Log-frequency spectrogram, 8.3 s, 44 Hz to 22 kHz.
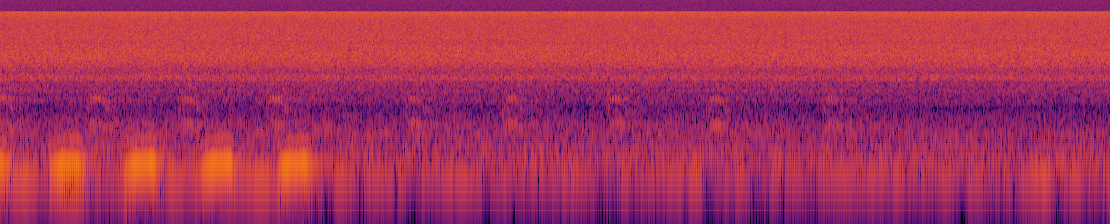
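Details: Great grey owl pair, mother and father, visiting their nest, recorded by a live nest camera on 19 March 2018: four deep, soft hoots about half a second apart, then quiet with a steady low hum.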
